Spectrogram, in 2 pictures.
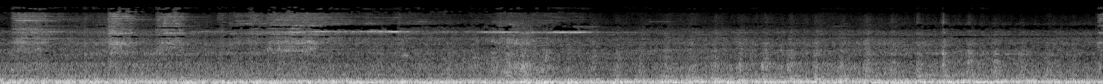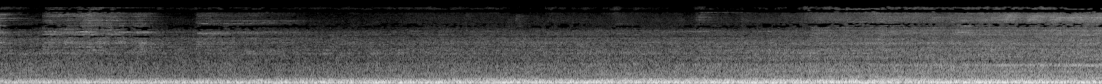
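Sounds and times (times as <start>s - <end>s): train wheels rumbling on rail: 0.0s - 22.0s
high wheel squeal: 0.1s - 6.7s, 17.8s - 22.0s.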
